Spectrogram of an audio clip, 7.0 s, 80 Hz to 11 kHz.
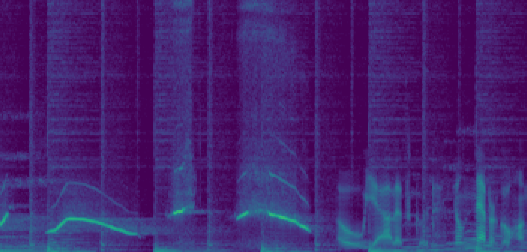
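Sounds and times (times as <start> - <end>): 
person whistling a lure whistle: 0.0 - 4.3
low thuds: 0.0 - 5.8
speech: 5.2 - 7.0.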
